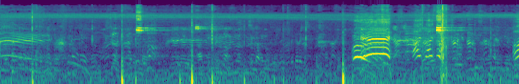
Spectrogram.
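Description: A jokgu ball being kicked and bouncing on the court during a rally: a series of sharp smacks, four of them loudest, a second or two apart. Just after the third loud smack a player gives a long, loud shout, with shorter calls between the hits.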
